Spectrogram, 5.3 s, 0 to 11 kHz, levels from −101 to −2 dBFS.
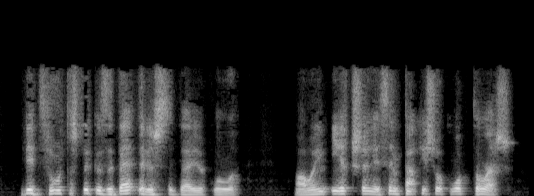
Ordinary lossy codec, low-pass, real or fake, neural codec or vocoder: MP3, 48 kbps; 7.2 kHz; fake; codec, 16 kHz, 0.5 kbps, FunCodec, trained on Chinese and English, 25 frames a second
